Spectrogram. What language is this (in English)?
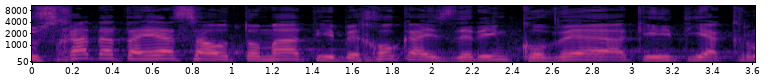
Hebrew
